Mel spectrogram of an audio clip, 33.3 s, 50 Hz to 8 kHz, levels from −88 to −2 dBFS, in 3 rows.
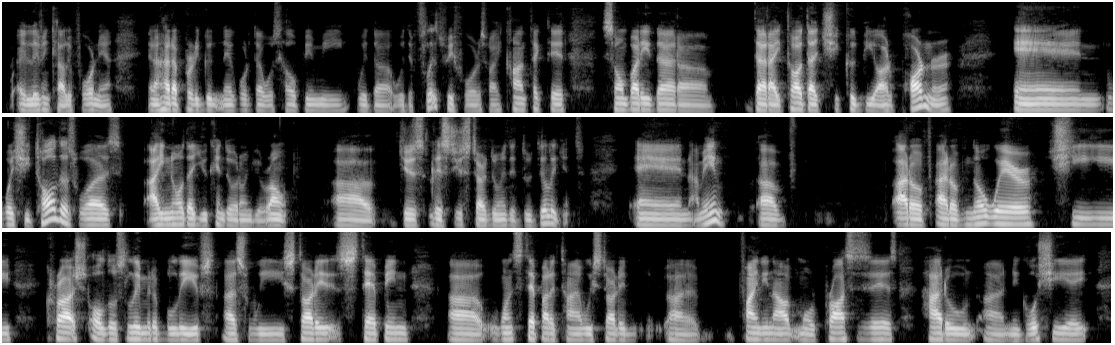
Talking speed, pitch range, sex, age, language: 175 wpm, 110-120 Hz, male, 30-49, English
